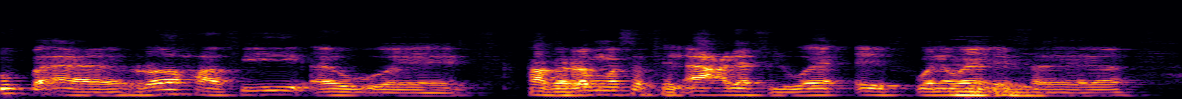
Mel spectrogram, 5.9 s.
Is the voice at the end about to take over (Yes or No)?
No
